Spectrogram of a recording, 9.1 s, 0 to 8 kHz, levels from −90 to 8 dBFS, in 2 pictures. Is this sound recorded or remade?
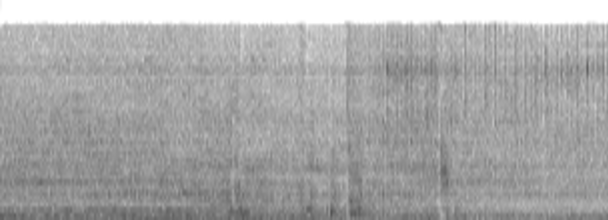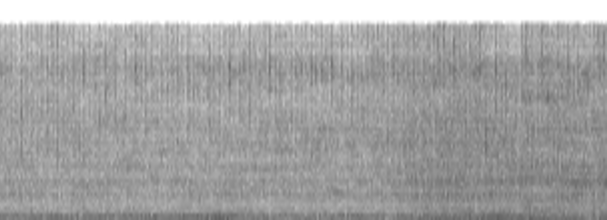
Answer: remade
